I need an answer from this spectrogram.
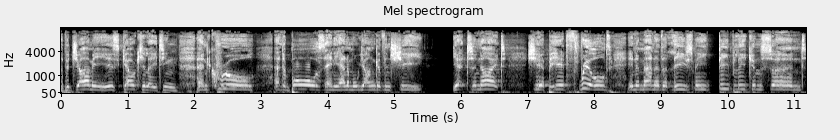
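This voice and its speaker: Using a put-on character voice, a man speaks at a moderate pace and high pitch. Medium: read story. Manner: formal, measured.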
